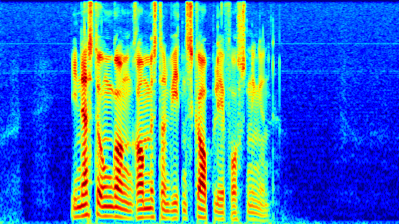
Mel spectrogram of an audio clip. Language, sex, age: Norwegian, male, 33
